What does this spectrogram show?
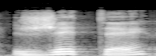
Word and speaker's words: j'étais: J'étais, okay? Remember, here we've got accent aigu, so it goes like et, all right?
